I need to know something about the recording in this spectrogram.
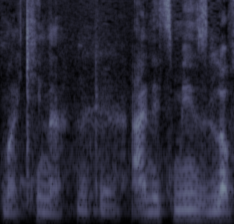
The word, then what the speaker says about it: machina: machina love ex machina the makina looks like mashina but it's pronounced makina okay and it means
